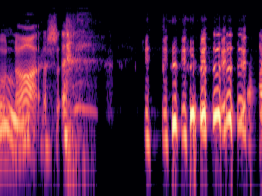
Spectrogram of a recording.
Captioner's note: laughter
